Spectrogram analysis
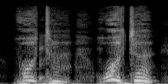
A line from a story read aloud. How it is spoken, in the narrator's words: cried D'Artagnan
